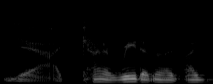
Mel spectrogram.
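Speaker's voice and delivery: low, soft, noncommittal mumble; half-hearted reader. Acted. Preacher voicing what most of us are thinking, half-hearted and hesitant. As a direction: imitate a listener hesitantly trailing off. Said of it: "most of us are kinda going".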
